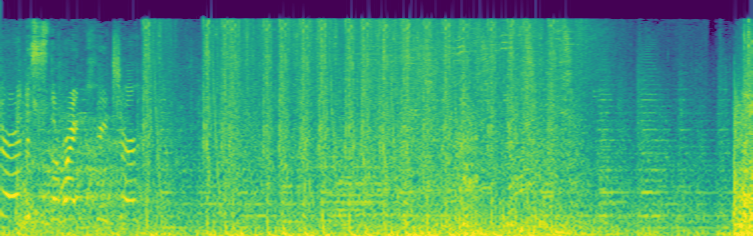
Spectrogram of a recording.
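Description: Sustained rapid gunfire in Marvel's Guardians of the Galaxy, dense rattling shots over a busy combat soundscape lasting several seconds, with brief voices from game characters at the start and end.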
